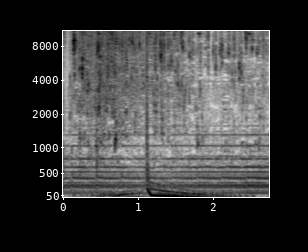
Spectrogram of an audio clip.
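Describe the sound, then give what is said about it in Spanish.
Two liquid gelatins of different colours and the same temperature are poured together into a bowl, a continuous splashing trickle that swells partway through with a sharp sliding tone as the level rises. No one speaks. “Para confirmar que es una magnitud intensiva, solo nos queda mezclar los dos contenidos en un bol.”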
